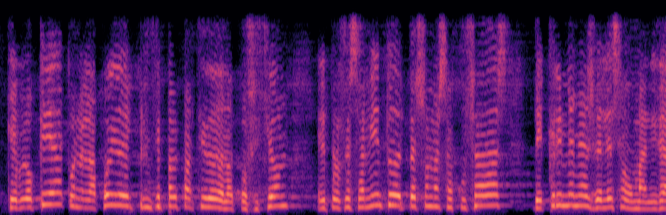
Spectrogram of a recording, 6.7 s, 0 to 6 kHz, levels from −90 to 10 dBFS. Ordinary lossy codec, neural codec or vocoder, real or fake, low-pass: none; codec, 44.1 kHz, 2.6 kbps, SNAC; fake; 5.4 kHz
